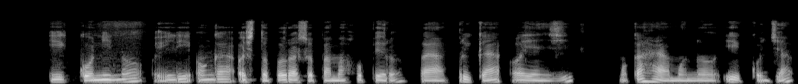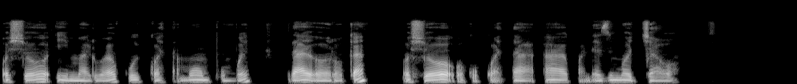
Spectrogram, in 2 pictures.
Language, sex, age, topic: Oshiwambo, male, 18-24, agriculture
